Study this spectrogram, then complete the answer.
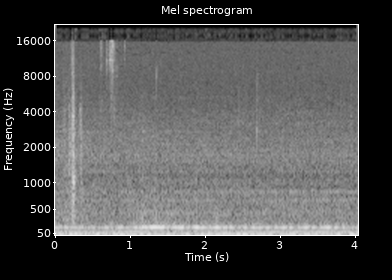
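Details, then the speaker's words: LS V8 truck after cam swap, idling in Drive after torque-management timing retard was disabled, holding about ±50 rpm. Smooth, low, steady rumble with no hunting or misses: normal idle in Drive. "you know it's sitting here in Drive idling it's maintaining that plus or minus fifty rpm pretty much so pretty happy with it"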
